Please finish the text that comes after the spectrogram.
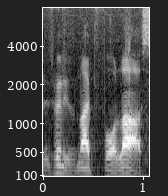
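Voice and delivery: normal talking voice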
